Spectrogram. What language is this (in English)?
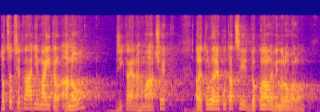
Czech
